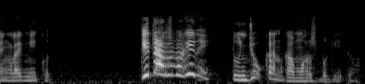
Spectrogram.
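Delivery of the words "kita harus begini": high loud mock decree; mock bossy father. Preacher mocking a father's loud order. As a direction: mimic a commanding father. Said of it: "Jangan bilang".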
